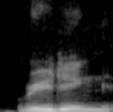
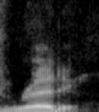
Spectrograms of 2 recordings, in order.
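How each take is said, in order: First: It is said in a northern accent. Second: It is said in a southern accent. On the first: "if you're from the north" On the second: "if you're from the south"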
